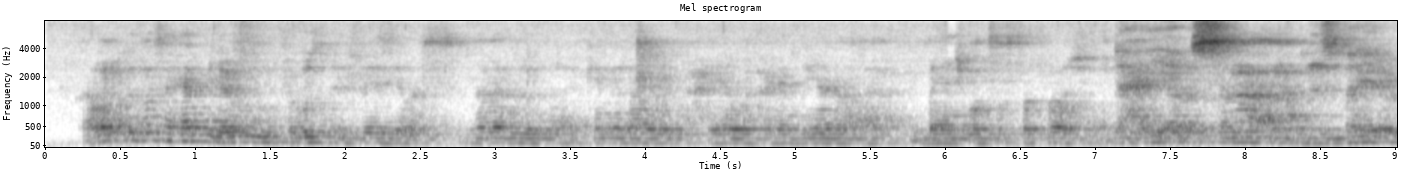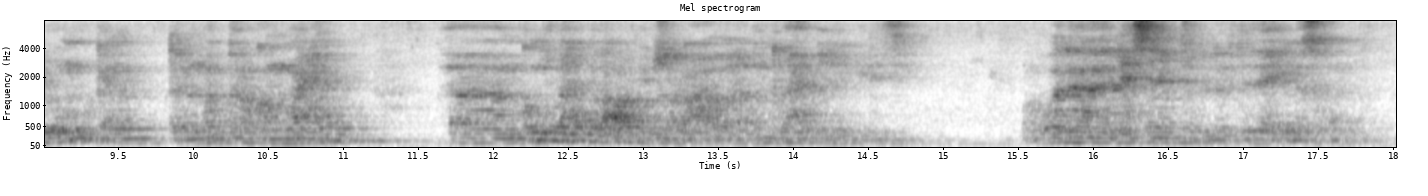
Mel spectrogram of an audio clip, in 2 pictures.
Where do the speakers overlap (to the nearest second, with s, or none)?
none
